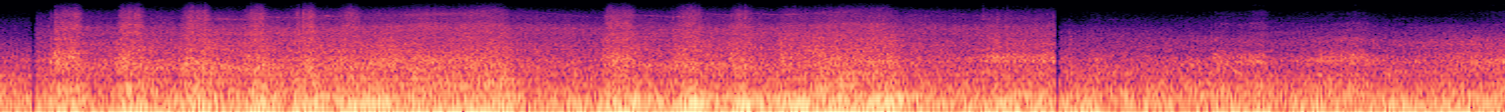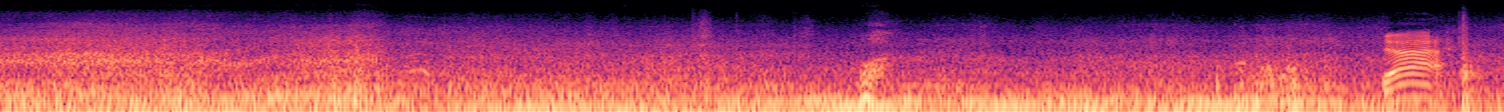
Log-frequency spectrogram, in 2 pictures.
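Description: Bus engine running hard under load as the bus works through deep mud and rocks, its pitch rising and falling with the throttle. A horn sounds near the end.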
